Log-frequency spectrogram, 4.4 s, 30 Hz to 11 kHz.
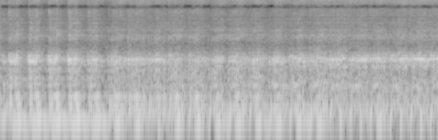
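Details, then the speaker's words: Modified Mazda RX8 rotary after AEM methanol injection install and idle control changes, before tuning: steady, busy low burble with a light rev blip, even firing, no knocks or misses; healthy idle and rev. "give it a little rev. How awesome is that?"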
